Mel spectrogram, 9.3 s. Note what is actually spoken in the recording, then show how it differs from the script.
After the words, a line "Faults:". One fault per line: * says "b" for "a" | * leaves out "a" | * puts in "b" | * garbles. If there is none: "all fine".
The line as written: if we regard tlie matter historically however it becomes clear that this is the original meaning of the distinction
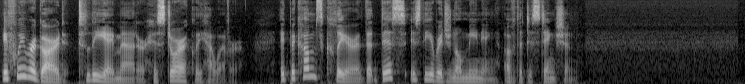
if we regard tlie matter historically however it becomes clear that this is the original meaning of the distinction
Faults:
all fine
